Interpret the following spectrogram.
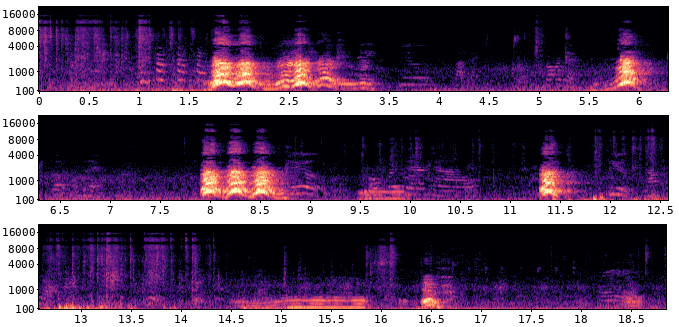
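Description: Dobermans barking in bursts while they play-fight: a run of several quick barks about two seconds in, another run about eight seconds in, and single barks between and near the end.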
